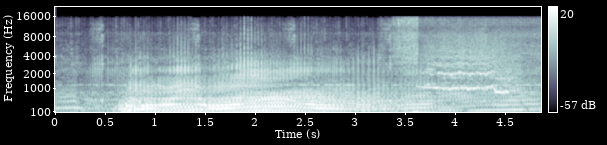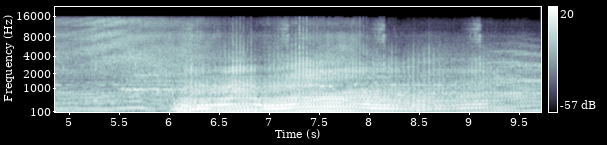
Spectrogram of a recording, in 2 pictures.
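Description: Sound effect of a car engine revving, its pitch rising and falling in two long runs, with a brief high squeal about four seconds in.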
